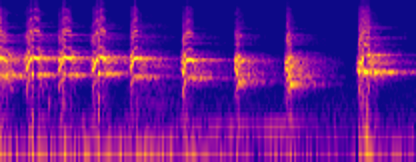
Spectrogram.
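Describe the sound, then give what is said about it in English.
A person imitates a dog with a rapid string of about eight sharp, loud barks, in an uneven rhythm with a brief pause before the final bark. “Yeah, I can cry like a baby and I can bark like a dog.”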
